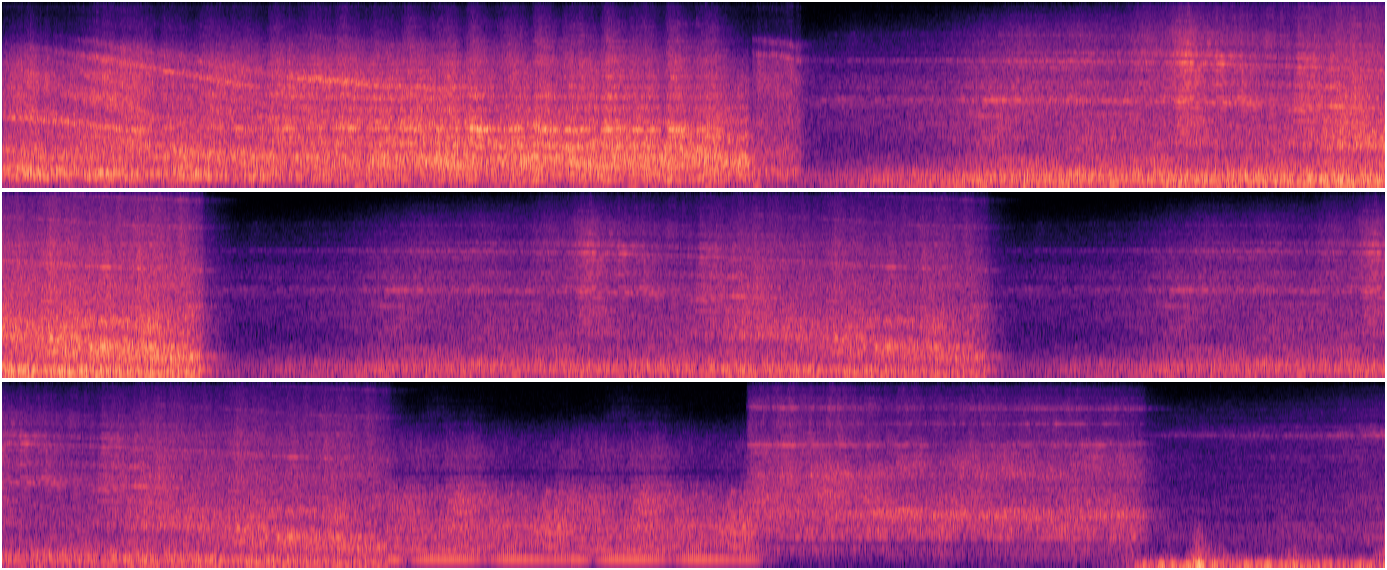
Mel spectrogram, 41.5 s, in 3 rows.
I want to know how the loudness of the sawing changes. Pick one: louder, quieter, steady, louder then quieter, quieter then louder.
louder.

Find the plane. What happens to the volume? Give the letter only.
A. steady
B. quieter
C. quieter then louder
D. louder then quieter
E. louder
B.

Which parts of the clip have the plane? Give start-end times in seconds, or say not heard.
0.0-41.4.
